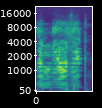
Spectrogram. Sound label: TALKBOX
